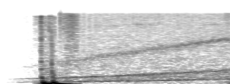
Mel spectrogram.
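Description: Electronic intro music: two heavy bass hits about half a second in, followed by a steadily rising sweep in pitch.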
